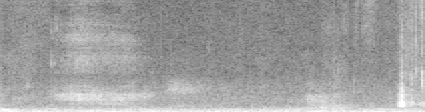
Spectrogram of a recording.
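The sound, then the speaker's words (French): A small, quiet sip from a drink: a soft wet slurp followed by a faint swallow and a brief mouth click near the end, with no talking. “Je prends une petite gorgée, puis.”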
